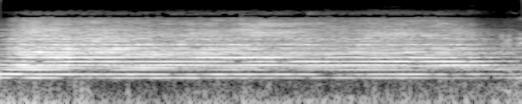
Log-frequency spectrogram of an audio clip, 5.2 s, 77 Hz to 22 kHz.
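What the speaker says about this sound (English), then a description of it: "this is Amtrak 20, heading to Charlotte, North Carolina" Amtrak 20 passenger train departing Birmingham station with a long, loud sustained horn blast over a low rumbling engine, close by and fading slightly at the end.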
